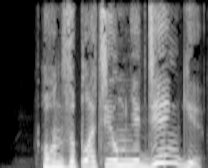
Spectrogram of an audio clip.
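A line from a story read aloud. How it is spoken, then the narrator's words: Exclaiming in genuine astonishment. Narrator (Russian): воскликнул Кабри с таким натуральным изумлением, словно услышал величайшую нелепость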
